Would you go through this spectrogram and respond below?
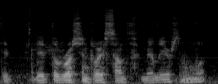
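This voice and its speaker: A man with a low voice talks casually as a player in a tabletop game. His delivery is hesitant and halting. There is background noise on his recording. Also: fairly even intonation. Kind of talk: casual chat.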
